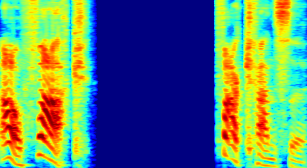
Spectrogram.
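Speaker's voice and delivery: very loud, swooping, poorly done Australian accent. Trying an accent they admit they're not good at: bad Australian accent. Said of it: "tell cancer to get fucked in an Australian accent".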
